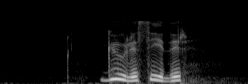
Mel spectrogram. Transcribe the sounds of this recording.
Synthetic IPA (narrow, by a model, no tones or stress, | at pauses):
ɡʉːləsiːd̪əɾ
